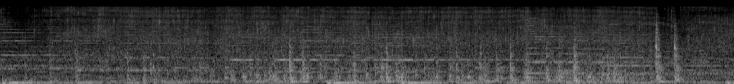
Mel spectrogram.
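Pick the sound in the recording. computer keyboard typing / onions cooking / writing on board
onions cooking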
